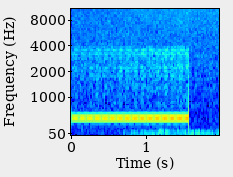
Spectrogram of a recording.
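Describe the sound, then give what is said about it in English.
A telephone rings on an outgoing call placed by the Hot 101.5 radio show: one steady, loud electronic ring tone holds for about a second and a half, then cuts off abruptly into faint background hiss. “Are you ready for us to get her on the phone?”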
